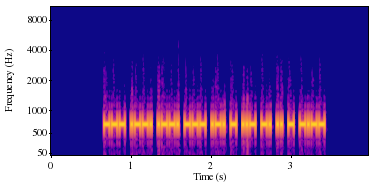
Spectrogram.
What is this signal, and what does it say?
Morse code, heard as a keyed tone, about 50 wpm, 700 Hz. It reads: OPPORTUNITY
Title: Sentences from Top 1000 Words - New Word Drill - 50wpm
